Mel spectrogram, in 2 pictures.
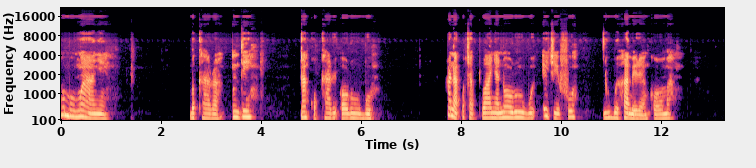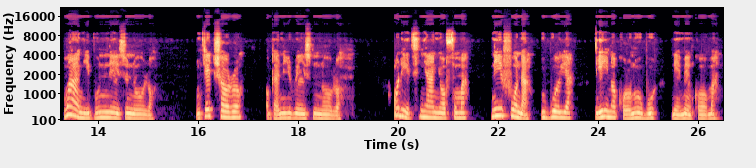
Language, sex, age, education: Igbo, female, 30-45, primary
